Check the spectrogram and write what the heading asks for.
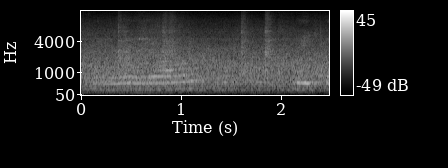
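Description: A young child's voice speaking softly, answering with his name, over a steady background hiss.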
